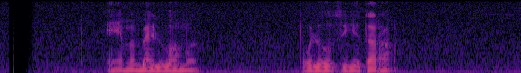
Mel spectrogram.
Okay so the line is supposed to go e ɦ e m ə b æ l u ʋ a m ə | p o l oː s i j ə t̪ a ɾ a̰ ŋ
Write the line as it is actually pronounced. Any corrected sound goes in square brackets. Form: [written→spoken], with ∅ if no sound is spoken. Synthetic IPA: e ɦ e m ə b æ l u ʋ a m ə | p o l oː s i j ə t̪ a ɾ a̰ ŋ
